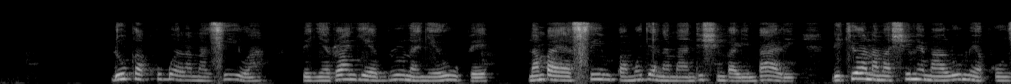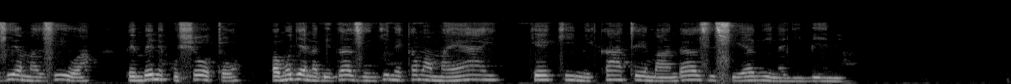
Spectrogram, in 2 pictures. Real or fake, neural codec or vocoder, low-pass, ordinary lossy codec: real; none; 7.2 kHz; AAC, 48 kbps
